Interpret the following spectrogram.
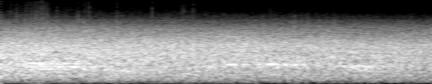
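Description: Large audience applauding, a dense, steady clatter that eases slightly.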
